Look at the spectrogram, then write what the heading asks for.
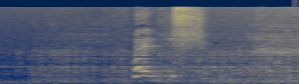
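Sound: sneeze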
